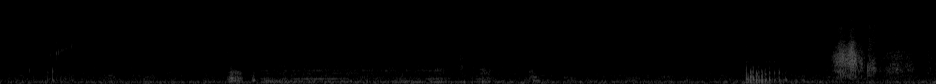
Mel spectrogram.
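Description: Low gurgling and rumbling over quiet room noise, with a louder burst near the end; ordinary bowel sounds after eating.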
